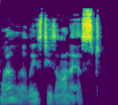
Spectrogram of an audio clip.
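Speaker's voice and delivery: mumbled under breath. Stas reacts to Alpha's blunt one-word answer, muttered. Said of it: "Stas muttered".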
